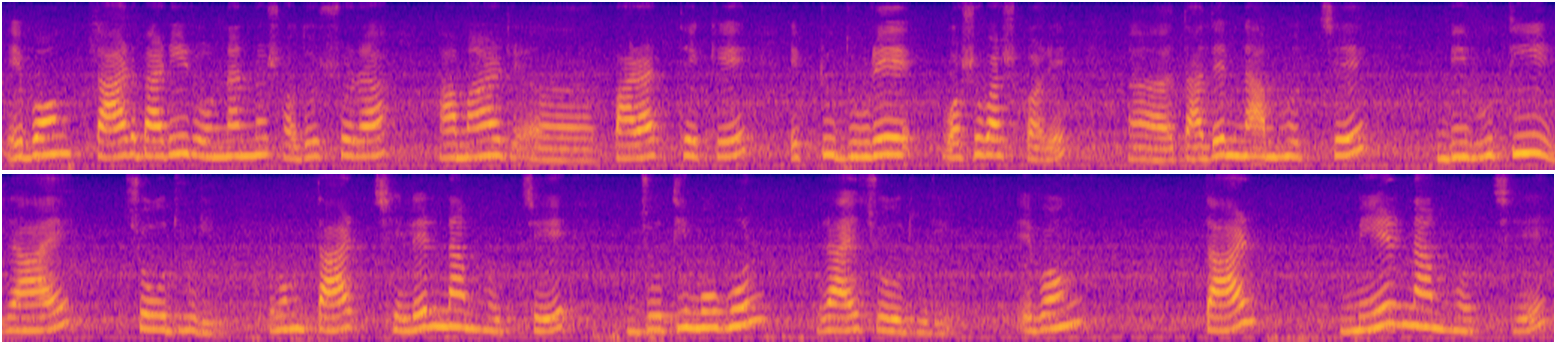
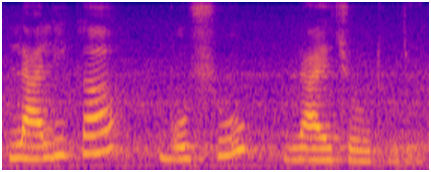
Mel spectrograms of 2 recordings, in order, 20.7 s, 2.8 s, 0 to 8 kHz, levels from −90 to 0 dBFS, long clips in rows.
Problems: background sounds at intervals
